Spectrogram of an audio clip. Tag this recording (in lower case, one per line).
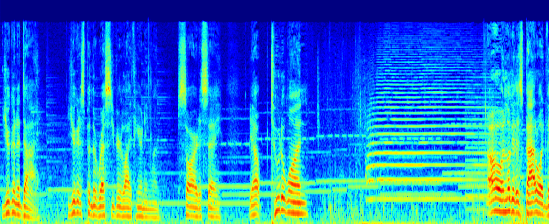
siren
